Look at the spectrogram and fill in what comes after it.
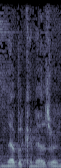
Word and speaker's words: Nebuchadnezzar: It helped me remember kind of how it's pronounced, Nebuchadnezzar, never can squeeze her.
